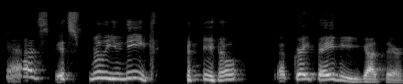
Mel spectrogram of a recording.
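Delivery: very high, awkwardly polite compliment; fake-praise it in a high, strained-polite voice; overly polite praise. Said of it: "everyone's gonna be so polite".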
